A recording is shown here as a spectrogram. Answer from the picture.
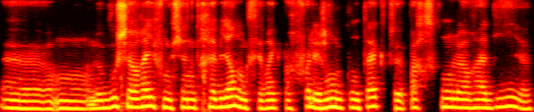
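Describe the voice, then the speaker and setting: At a moderate pace and with hardly any pauses, a woman speaks in a fairly low pitch with monotone, flat intonation. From France, Vendée coast. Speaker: travel agency founder. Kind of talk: interview. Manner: hesitant, many fillers.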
